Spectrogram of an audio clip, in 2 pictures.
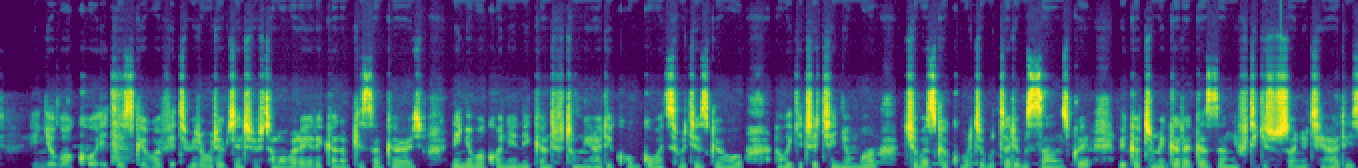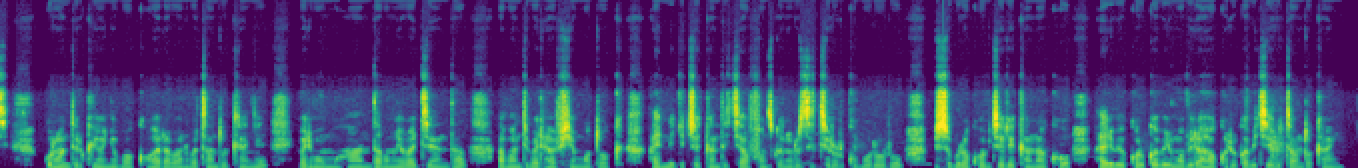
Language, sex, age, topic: Kinyarwanda, female, 36-49, finance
